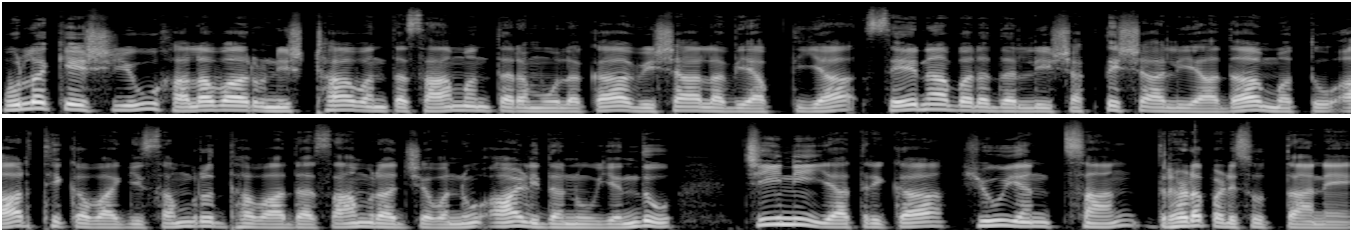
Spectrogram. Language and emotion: Kannada, neutral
